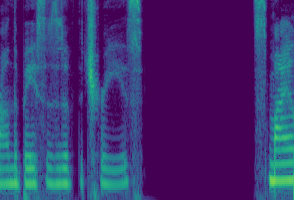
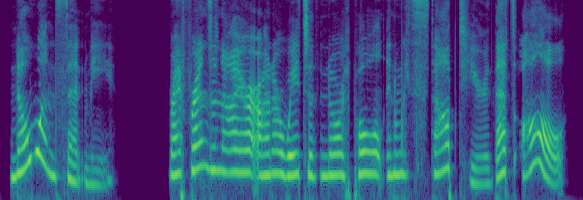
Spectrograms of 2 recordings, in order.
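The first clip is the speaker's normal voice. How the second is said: put-on young girl voice; 7 semitones higher, 4 dB louder than usual. Katara voiced, protesting.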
